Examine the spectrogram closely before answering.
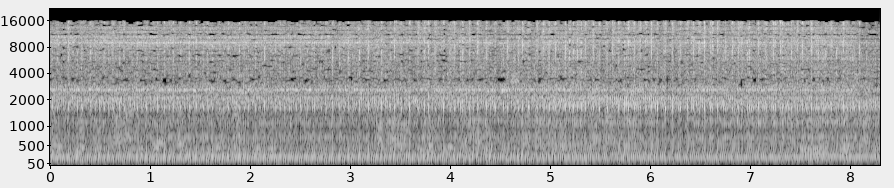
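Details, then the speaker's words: Yamaha RX King two-stroke carburettor bike: loud, raspy drone with a burbly, uneven edge, sputtering when the throttle opens at low revs and louder while riding; rich low-speed running from an oversized pilot jet. "video Hai kondisi atau gejala saat motor atau karburator pilotnya terlalu besar ya atau terlalu boros Tuban bakarnya di putaran bawah ya gejalanya berupa telur gejalanya merebet saat kita geber di saat kita mau berbuka gas tuh dia merebut ya"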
